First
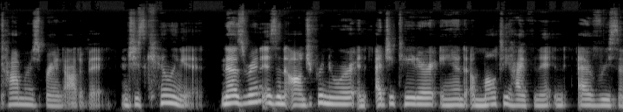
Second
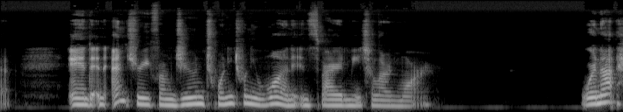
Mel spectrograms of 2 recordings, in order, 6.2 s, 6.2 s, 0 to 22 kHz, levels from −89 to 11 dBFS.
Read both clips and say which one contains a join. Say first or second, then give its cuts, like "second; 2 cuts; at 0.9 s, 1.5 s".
first; 2 cuts; at 1.1 s, 2.1 s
